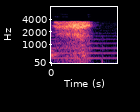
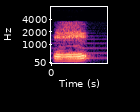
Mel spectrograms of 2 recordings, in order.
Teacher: Si vous le faites, ch, ça vibre pas, j, ça vibre.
